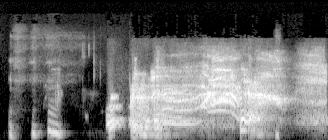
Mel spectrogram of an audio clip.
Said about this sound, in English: Oh, that's a nice smoker's cough you got going on there. That's a vape cough. excuse me. You had me laughing too while I was inhaling vape. So that was part of the issue there.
